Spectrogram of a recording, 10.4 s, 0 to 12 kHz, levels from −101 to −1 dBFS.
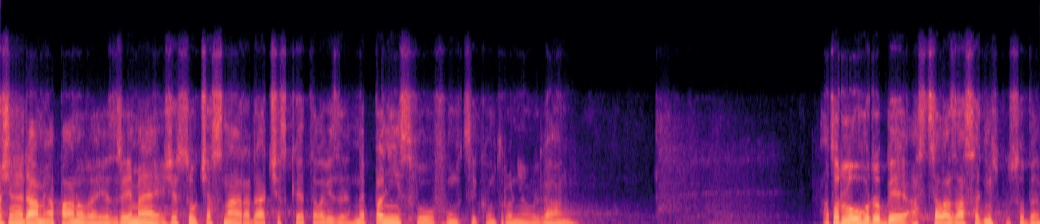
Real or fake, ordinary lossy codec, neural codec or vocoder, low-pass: real; Opus, 16 kbps; none; 7.2 kHz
